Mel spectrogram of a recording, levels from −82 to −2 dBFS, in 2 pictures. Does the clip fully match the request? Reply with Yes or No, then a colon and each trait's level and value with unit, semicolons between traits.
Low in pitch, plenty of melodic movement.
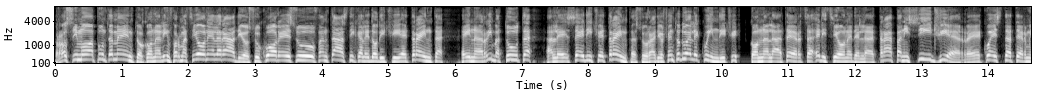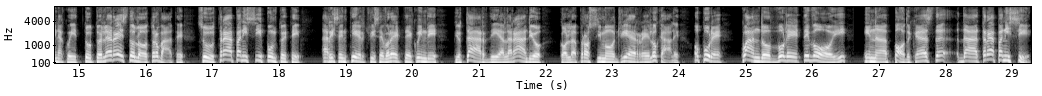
No: medium, 155 Hz; wide, 6.1 semitones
